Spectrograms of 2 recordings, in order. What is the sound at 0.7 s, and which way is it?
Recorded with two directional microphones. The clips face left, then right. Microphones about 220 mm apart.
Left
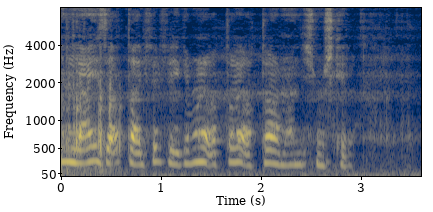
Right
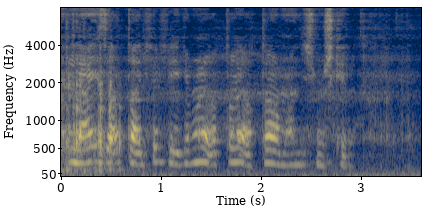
Speech, 25° left (ahead or behind).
